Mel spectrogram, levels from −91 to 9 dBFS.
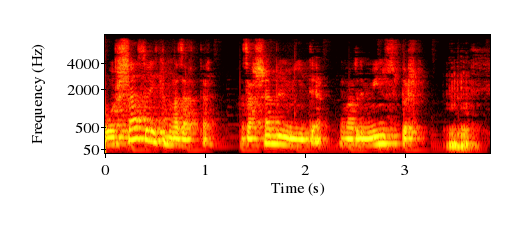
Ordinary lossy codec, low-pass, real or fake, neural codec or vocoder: none; 7.2 kHz; real; none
